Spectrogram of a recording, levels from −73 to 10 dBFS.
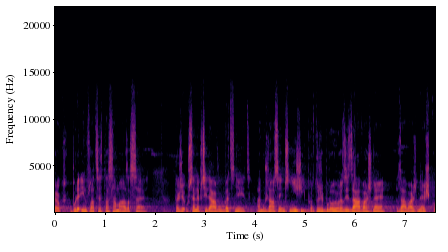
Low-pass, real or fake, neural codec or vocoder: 14.4 kHz; fake; vocoder, 44.1 kHz, 128 mel bands every 512 samples, BigVGAN v2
